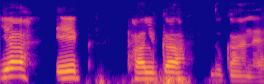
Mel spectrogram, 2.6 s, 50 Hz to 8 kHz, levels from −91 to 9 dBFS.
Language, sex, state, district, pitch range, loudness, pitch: Hindi, male, Bihar, Lakhisarai, 145-195 Hz, -17 LUFS, 180 Hz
